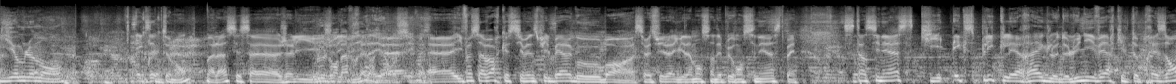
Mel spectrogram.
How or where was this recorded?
busy venue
